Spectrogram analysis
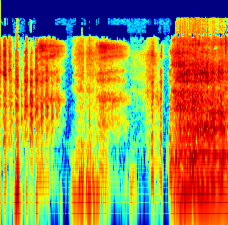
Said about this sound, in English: Hey, you're getting excited because you're breathing into that microphone an awful lot.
